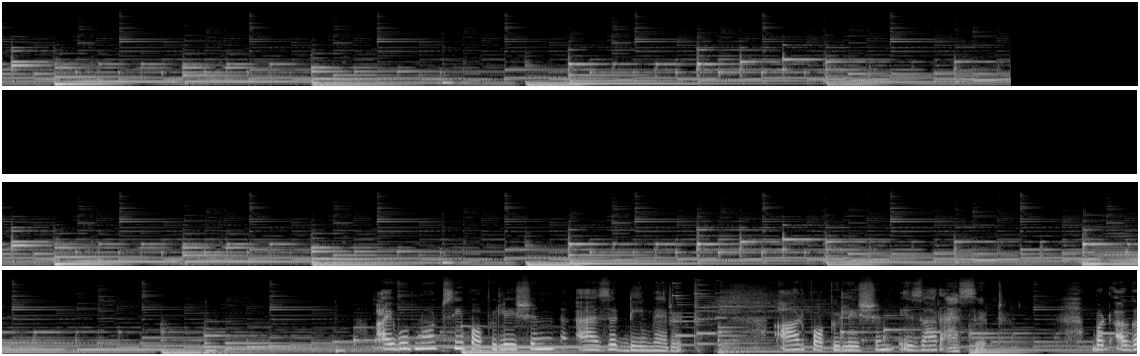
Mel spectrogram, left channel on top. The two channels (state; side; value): drops out; left; at 10.1 s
